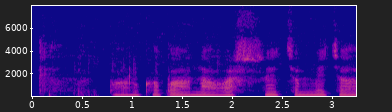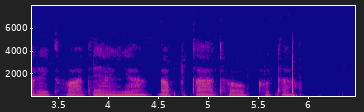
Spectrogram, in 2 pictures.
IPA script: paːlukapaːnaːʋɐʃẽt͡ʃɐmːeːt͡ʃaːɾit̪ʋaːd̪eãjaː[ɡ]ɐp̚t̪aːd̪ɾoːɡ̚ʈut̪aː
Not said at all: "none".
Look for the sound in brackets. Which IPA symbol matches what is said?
ɡ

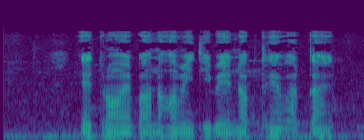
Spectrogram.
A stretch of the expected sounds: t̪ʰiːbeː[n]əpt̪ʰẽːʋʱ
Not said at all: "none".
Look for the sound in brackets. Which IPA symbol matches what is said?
n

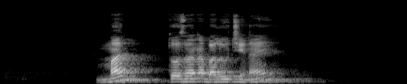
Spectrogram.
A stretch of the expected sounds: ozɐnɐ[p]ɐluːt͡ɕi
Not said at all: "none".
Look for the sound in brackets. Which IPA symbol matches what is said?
b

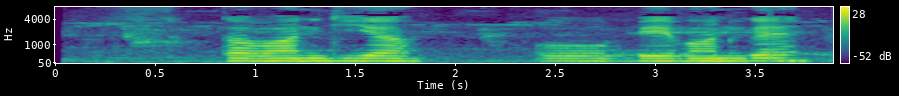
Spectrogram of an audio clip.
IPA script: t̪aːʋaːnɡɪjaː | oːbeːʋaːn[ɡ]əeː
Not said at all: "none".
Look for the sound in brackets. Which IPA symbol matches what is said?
ɡ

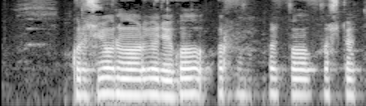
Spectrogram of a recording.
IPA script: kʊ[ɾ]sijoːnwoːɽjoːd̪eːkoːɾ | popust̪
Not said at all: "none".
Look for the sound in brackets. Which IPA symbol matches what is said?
ɾ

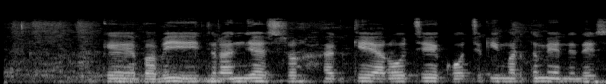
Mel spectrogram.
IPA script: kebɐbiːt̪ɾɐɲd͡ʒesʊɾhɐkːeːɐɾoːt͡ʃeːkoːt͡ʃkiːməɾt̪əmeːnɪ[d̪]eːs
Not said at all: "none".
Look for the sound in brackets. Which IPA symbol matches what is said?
d̪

